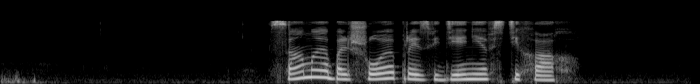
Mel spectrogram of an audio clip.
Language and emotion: Russian, neutral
